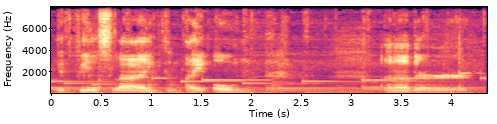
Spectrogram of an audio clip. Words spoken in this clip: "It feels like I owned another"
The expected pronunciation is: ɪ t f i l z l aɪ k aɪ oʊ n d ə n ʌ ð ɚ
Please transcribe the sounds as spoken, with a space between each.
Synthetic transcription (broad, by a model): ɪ t f i l s l aɪ k aɪ oʊ n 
